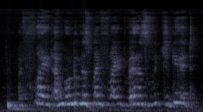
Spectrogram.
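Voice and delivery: high-pitched, frantic acted panic; desperate traveler. Desperate passenger about to miss a flight, high acted panic. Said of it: "if you are desperate".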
